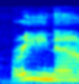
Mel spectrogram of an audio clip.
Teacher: अलिफ से पहले ज़बर है तो 2 काउंट खींचेंगे, अलिफ मद है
